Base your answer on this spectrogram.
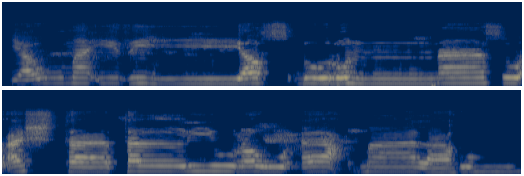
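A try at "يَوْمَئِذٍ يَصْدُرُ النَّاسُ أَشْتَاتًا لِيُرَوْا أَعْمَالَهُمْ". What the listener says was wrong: Iya, jangan yauma idzi, jangan diayun. Yauma idzi, yauma idzi yasdurunna, dan pada kata liyurau jangan amalahum.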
